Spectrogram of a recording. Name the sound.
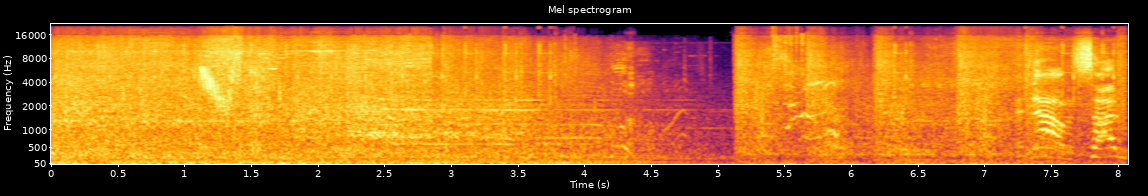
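explosion in Saints Row 4 video game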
